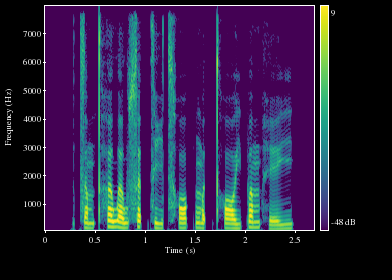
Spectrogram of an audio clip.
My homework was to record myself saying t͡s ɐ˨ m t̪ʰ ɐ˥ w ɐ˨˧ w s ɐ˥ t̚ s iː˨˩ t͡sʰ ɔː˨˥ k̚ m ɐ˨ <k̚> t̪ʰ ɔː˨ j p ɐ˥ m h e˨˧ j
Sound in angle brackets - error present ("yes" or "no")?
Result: yes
